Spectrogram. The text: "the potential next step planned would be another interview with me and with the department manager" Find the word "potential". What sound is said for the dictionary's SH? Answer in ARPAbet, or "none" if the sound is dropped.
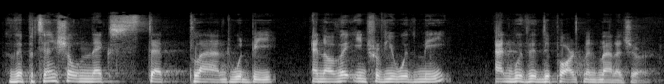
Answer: SH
